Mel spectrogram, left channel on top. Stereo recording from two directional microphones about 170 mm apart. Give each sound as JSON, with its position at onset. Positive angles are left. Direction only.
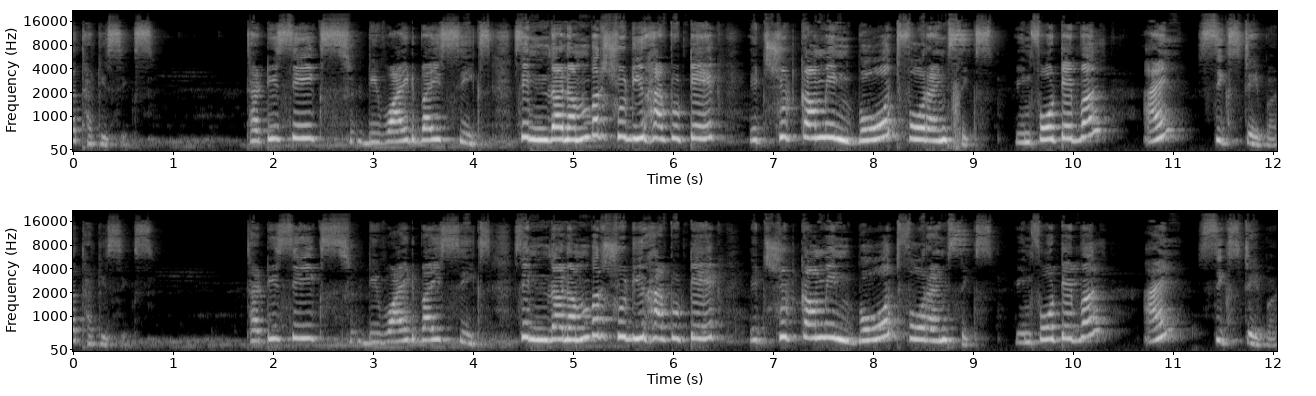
{"t": 0.1, "sound": "speech", "side_deg": 55}
{"t": 1.7, "sound": "speech", "side_deg": 40}
{"t": 6.3, "sound": "a sound", "side_deg": 40}
{"t": 7.6, "sound": "speech", "side_deg": 40}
